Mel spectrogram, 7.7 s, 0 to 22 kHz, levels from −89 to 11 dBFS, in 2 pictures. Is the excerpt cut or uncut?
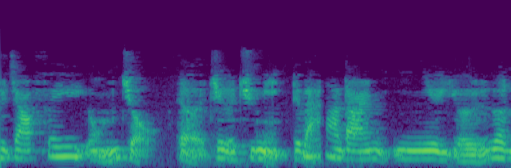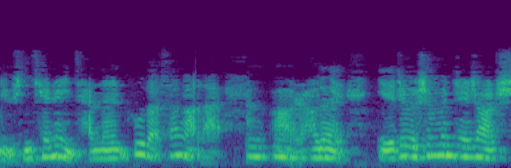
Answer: cut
